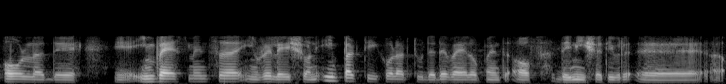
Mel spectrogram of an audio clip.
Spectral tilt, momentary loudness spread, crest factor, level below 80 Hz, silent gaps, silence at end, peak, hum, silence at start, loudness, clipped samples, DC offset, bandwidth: -7.5 dB/octave; 10 LU; 22 dB; -72 dBFS; none; 0 s; -2 dBFS; none; 0 s; -25 LUFS; under 0.1%; under 0.1%; 4 kHz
